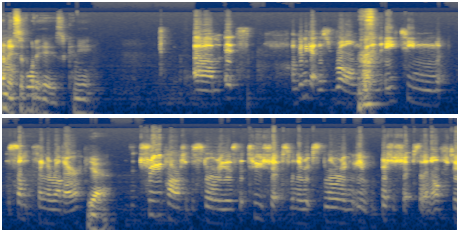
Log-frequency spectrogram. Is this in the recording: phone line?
yes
